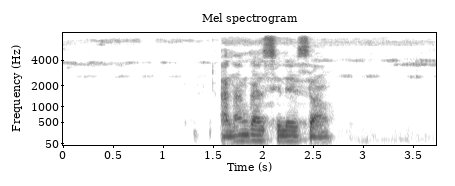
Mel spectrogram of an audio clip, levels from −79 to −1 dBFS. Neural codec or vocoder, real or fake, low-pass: codec, 16 kHz, 8 kbps, FreqCodec, smaller model; fake; 7.2 kHz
